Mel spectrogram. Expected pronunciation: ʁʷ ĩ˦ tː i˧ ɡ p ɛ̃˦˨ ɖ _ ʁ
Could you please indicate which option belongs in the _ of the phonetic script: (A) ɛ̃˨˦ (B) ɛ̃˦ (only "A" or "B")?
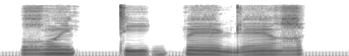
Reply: B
